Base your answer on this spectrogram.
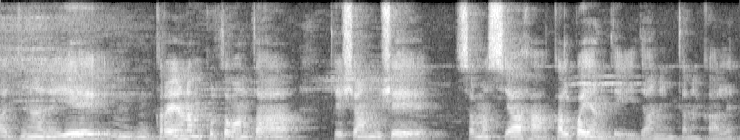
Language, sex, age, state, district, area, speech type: Sanskrit, male, 60+, Telangana, Nalgonda, urban, spontaneous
